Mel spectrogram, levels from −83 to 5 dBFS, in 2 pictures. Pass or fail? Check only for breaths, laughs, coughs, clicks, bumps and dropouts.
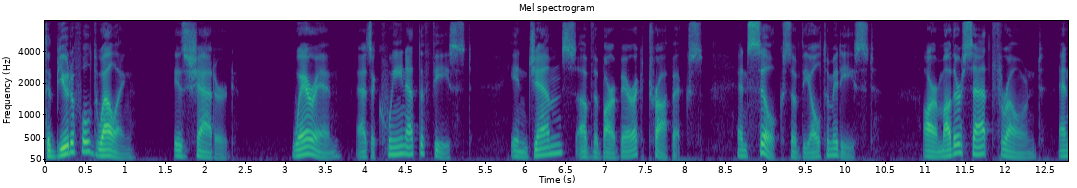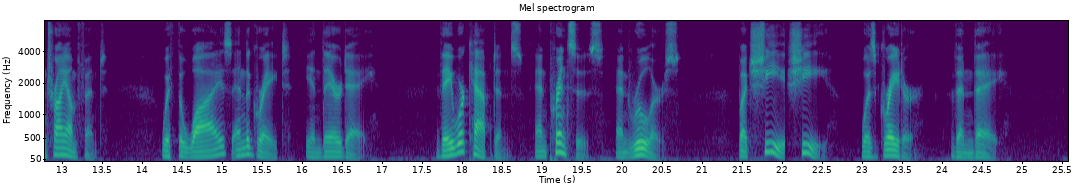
pass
